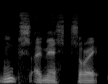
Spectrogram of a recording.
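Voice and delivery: talking through a mouthful of pizza; words around a bite of food; chewing while talking. Real, not acted. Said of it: "I'm trying to eat pizza".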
